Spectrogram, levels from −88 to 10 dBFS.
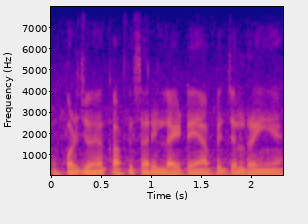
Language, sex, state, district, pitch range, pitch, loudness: Hindi, male, Bihar, Begusarai, 105-115 Hz, 105 Hz, -22 LUFS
